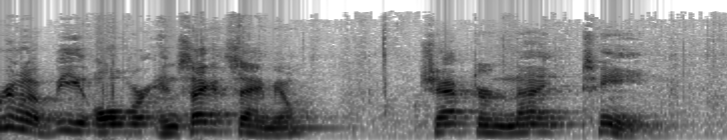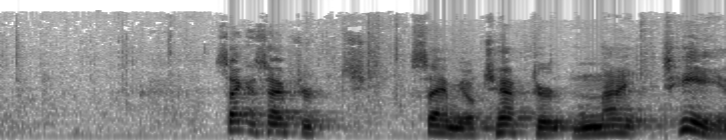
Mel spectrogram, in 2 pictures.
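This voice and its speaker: A high-pitched man with an American accent talks at a fairly slow pace, with ordinary pitch variation and long, frequent pauses. Audible room echo and noticeable background noise fill the recording. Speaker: preacher. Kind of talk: sermon.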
